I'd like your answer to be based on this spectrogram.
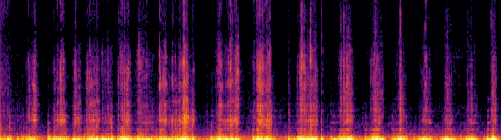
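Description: Long nails scratch the surface of a small, yellow, hollow, air-filled inflatable PVC exercise ball. Repeated rubbing strokes make a low, rumbling scrape, with faint bright streaks on each stroke.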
